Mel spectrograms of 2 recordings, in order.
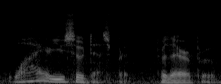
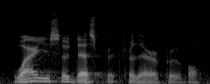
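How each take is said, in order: First: Much softer, almost to himself; soft, searching appeal; hushed, tender question. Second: Said in the usual way. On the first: Acted. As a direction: let the question drop to a hush. Voicing Jesus, repeats question softly.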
